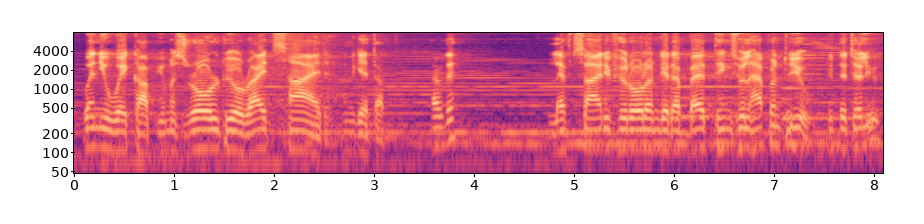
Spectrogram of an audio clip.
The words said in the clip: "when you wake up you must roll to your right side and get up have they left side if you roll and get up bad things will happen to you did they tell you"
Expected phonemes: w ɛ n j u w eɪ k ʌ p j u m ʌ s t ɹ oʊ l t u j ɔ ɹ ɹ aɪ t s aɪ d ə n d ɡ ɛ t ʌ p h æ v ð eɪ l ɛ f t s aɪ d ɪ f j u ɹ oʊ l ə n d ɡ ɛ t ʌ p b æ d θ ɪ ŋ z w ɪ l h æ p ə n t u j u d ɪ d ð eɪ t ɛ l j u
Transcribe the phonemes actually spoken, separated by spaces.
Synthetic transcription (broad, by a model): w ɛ n j u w eɪ k ʌ p j u m ʌ s t ɹ oʊ l t u j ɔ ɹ ɹ aɪ t s aɪ d ə n d ɡ ɛ t ʌ p h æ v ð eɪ l ɛ f t s aɪ d ɪ f j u ɹ oʊ l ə n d ɡ ɛ t ʌ p b æ d t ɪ ŋ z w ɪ l h æ p ə n t u j u d ɪ d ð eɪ t ɛ l j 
